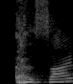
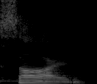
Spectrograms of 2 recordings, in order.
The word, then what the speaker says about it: sign: The silent letters. Sign is a great one. So there are words in which there are letters that like sign. What's the letter we don't hear in sign everyone?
